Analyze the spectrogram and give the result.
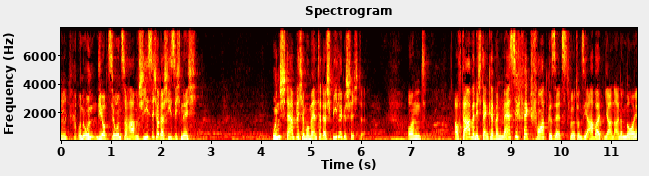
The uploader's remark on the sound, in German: Live-Podcast vom Münchner Geek-Festival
